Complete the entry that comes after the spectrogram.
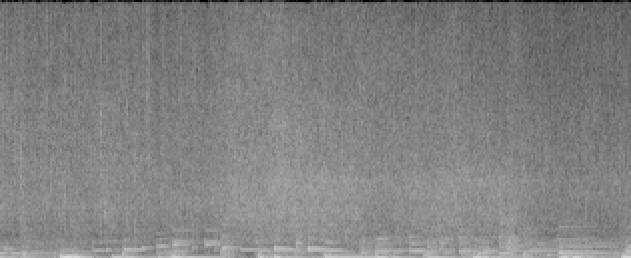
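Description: Tomato wedges sizzling in oil in a nonstick wok as they are stir-fried with a silicone spatula, a steady hiss that swells a little midway, under background music with a bass line.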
